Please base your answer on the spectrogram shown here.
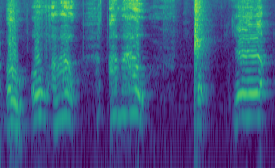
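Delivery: relieved shout. Real, not acted. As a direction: cheer at escaping the accent. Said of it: "I'm out of the accent".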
